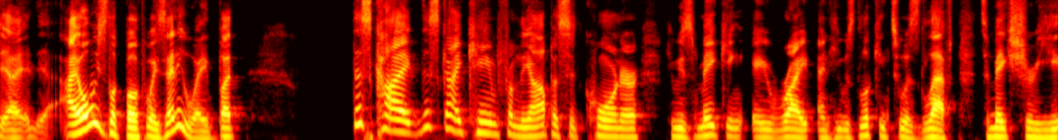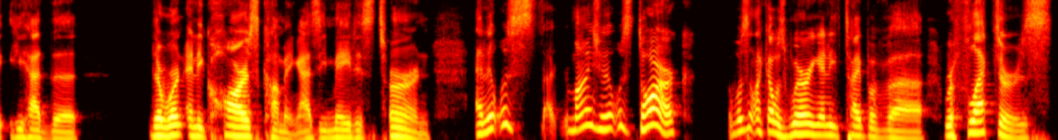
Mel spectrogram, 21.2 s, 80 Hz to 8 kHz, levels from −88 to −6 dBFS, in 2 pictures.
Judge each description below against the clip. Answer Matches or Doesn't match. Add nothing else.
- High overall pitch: Doesn't match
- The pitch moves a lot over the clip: Matches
